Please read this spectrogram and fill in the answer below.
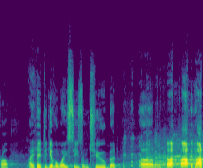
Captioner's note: laugh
